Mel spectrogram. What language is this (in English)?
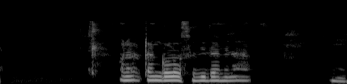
Santali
